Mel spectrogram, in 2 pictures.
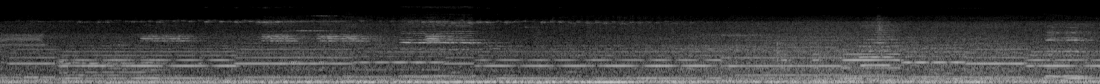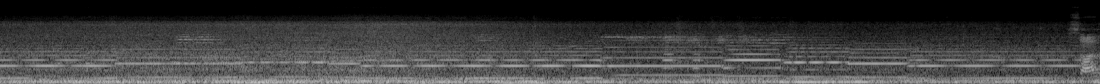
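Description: Harmonium playing an instrumental melody of held notes that step from pitch to pitch over a lower sustained note.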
